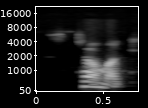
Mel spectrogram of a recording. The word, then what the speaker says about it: stomach: stomach also see edge makes a k sound as in cake i don't be can you meet you should pronounce it stomach three in this word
